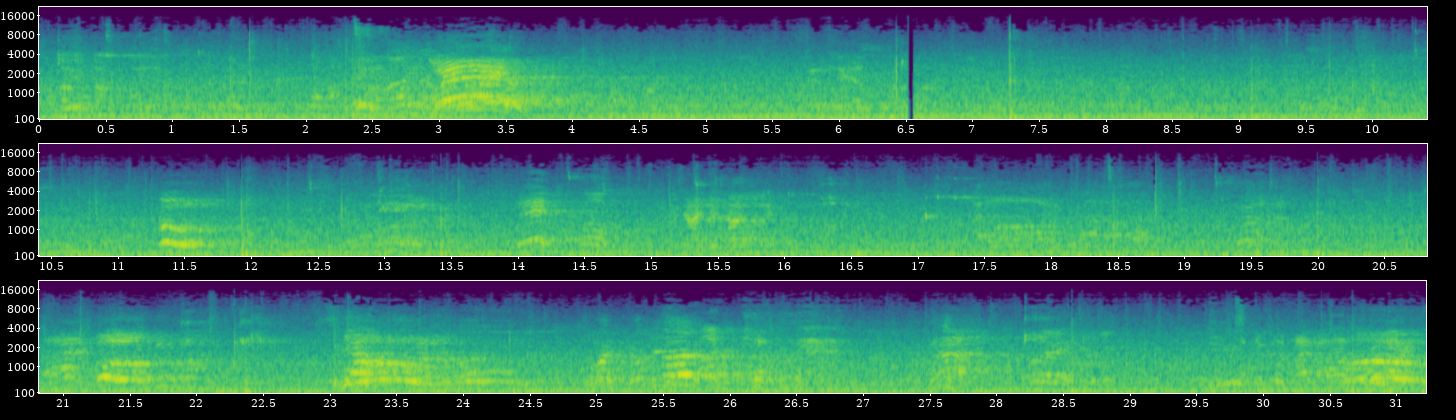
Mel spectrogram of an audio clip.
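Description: Six-a-side football on a hard court: players' voices calling out now and then, with the sharp knocks of the ball being kicked and bouncing on the hard surface, over a steady low hum.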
